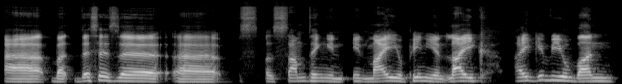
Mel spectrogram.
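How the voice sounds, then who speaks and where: A man with a fairly high, pushed and bright voice talks at a measured pace, his intonation fairly even. Originally an Urdu speaker, he hosts a live question-and-answer stream with casual business advice delivered in loose, non-native English. Fillers and restarts fill his conversational manner, along with frequent "you know what I mean" checks.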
